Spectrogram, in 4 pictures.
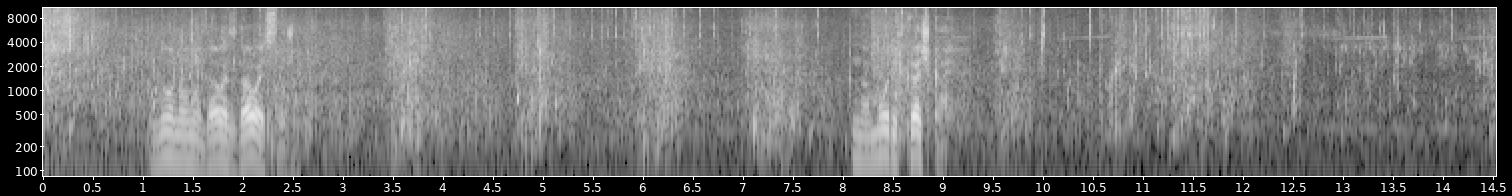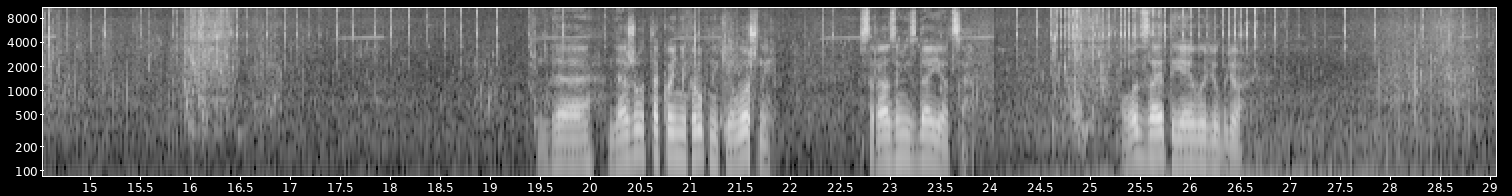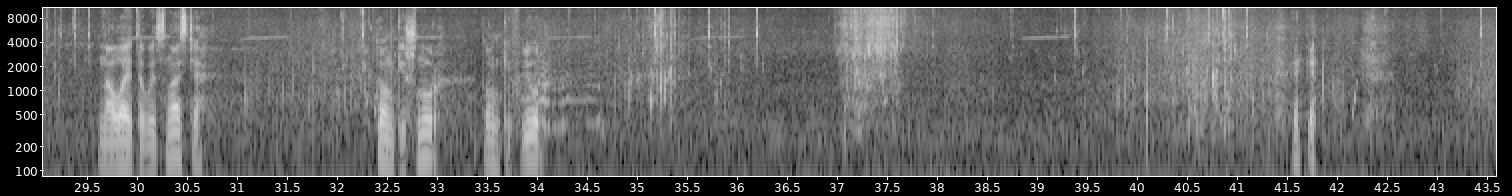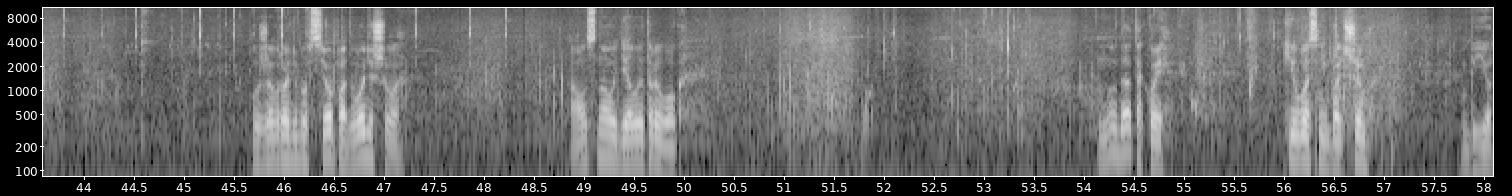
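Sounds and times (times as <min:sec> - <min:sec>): water splashing and trickling: 0:00.0 - 0:58.0
light clicks: 0:04.2 - 0:08.2, 0:09.3 - 0:32.4, 0:34.5 - 0:42.0, 0:42.6 - 0:48.9, 0:50.3 - 0:53.9
short sharp clicks: 0:24.1 - 0:30.3.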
